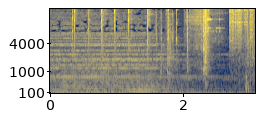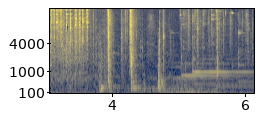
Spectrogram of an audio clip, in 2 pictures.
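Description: Sustained background score with a low drone, then several sharp mechanical clicks and a short scrape as the key of an ornate music box is turned and its lid lifted; near the end the music box begins plinking out its tune in short high notes.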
